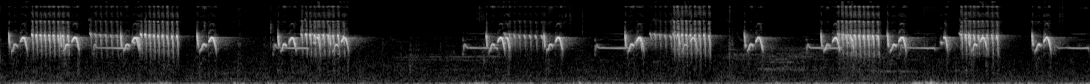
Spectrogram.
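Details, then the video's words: Prinia, used as a lure for prinias that are not calling. Clusters of rapid, harsh, high rattles mix with short level whistles. The clusters are separated by quiet spells, with a longer silence near the middle. "Prenjak, Pancingan ampuh untuk burung prenjak macet"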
